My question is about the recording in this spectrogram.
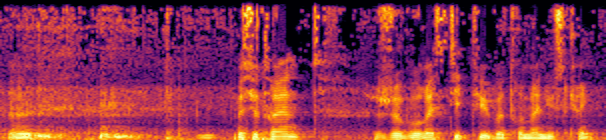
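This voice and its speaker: In a vintage French radio mystery, a male actor with a lowish voice plays an earnest secretary recounting a deadly affair, measured, formal and precise in delivery. His mood is grave and composed, and the old radio recording sounds dull with faint hiss.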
